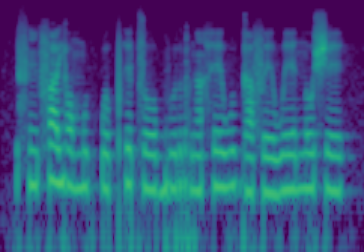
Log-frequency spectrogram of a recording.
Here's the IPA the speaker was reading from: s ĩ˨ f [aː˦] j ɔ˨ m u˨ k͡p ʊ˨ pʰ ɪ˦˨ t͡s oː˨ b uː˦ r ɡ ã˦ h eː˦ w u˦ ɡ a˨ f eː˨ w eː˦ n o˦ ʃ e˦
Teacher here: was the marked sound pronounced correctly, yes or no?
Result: no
